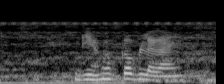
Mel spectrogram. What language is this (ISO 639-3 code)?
hin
